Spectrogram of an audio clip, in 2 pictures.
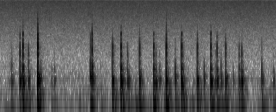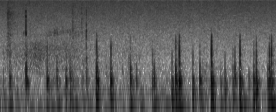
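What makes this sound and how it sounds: A small, white, hollow and empty silicone food container is held in both hands behind and beside the microphone while fingers and long nails tap, squeeze and rub its flexible sides. A quick, uneven series of soft, dull, low thumps is heard, each dying away almost at once, with a brief rubbing hiss in the middle.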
